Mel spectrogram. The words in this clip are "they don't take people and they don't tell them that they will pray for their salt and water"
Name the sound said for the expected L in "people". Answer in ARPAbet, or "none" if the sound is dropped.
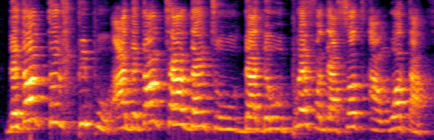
L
